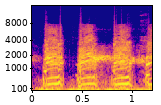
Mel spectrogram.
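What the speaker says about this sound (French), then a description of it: "C'est un canard." A squeezed toy duck quacks three times in quick, even succession, loud and close, with a fourth quack just starting at the end.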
